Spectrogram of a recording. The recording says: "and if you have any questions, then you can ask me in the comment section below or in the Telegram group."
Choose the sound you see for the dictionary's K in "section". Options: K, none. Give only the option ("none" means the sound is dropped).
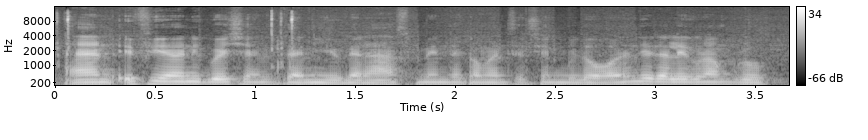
none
